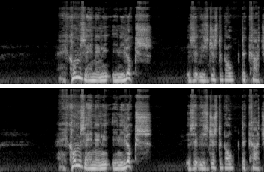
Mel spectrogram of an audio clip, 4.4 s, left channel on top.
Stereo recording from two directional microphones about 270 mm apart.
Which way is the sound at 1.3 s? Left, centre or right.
Right.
